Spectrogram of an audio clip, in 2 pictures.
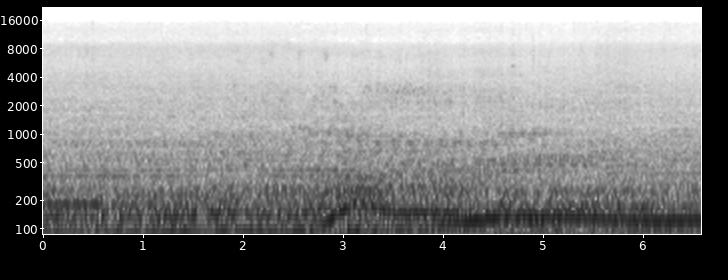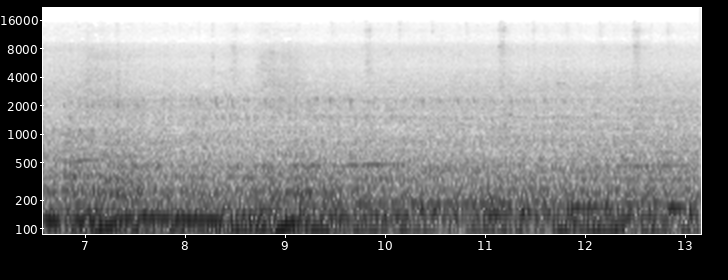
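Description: Dodge Hellcat muscle cars' supercharged V8 engines running as the cars roll slowly past one after another, loud, with the engine pitch rising and falling a few times.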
